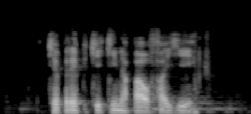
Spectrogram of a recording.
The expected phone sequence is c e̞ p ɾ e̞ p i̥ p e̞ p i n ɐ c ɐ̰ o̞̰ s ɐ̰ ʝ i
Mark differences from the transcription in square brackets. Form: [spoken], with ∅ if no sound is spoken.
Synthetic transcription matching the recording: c e̞ p ɾ e̞ p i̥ [c] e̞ [c] i n ɐ [p] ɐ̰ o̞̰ [f] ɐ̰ ʝ i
